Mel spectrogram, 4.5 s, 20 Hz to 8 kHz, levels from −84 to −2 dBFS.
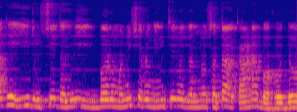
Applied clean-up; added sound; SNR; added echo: neural separator model SepFormer DNS4.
